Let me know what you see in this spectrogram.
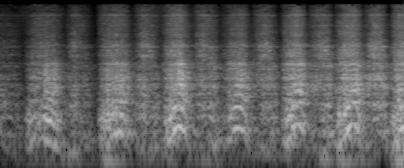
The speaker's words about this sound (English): It sounds like sawing through wood, but bamboo is a grass, and while it's easy to cut, in its raw form, it's hard to imagine how long tubes of bamboo can be crafted into a proper roadworthy bicycle.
